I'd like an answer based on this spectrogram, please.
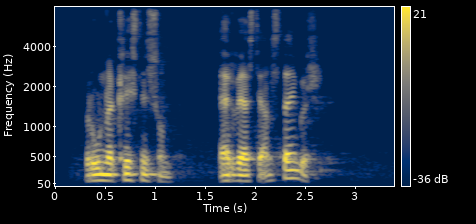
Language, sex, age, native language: Icelandic, male, 30-39, Icelandic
